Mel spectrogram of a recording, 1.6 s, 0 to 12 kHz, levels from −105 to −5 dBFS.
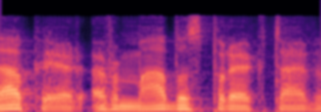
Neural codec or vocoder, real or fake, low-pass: codec, 16 kHz, 0.5 kbps, X-Codec, HuBERT features, trained on LibriSpeech; fake; 7.2 kHz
